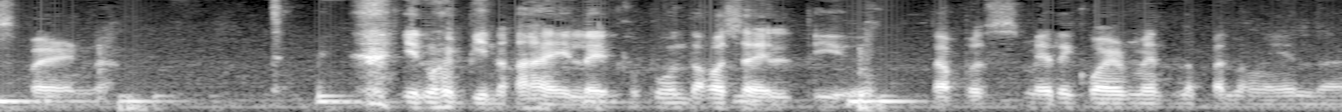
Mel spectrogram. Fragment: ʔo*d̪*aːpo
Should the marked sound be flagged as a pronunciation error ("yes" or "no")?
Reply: yes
